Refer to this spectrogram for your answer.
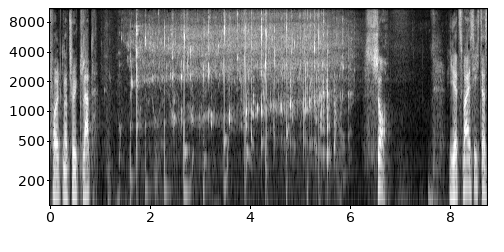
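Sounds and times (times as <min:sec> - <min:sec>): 
speech: 0:00.0 - 0:01.0, 0:06.6 - 0:06.8, 0:08.0 - 0:08.7
poured liquid gurgling: 0:01.1 - 0:06.4
sparkling mineral water fizzing as poured: 0:01.1 - 0:06.6.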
